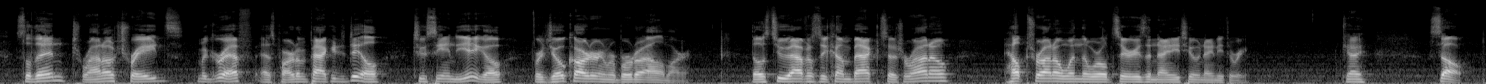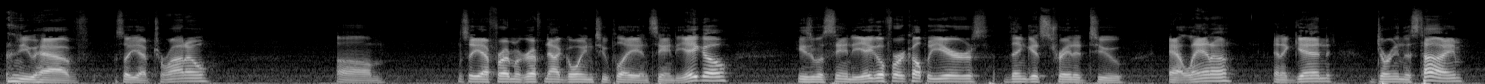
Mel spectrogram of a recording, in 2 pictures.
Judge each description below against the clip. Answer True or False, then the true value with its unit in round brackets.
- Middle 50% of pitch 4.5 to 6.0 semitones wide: False (4.0 semitones)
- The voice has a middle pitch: False (120 Hz)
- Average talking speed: True (155 wpm)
